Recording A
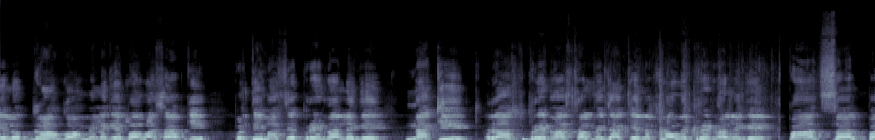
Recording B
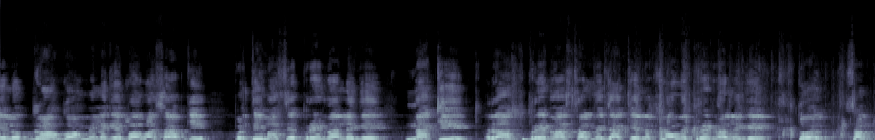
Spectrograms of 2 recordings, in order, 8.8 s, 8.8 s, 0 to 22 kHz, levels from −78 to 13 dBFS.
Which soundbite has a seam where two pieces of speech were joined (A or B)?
A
